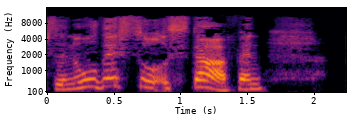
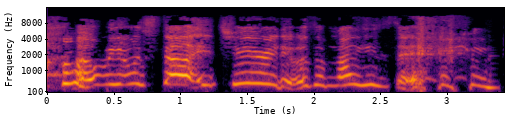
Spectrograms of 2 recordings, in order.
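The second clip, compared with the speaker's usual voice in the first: tearful joy; 11 semitones higher than usual. Real, not acted. Recalling the happy scan moment.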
